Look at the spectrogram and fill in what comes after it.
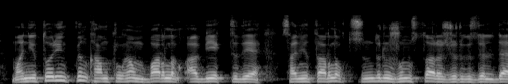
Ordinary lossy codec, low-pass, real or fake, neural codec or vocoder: none; none; real; none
